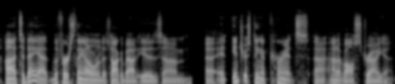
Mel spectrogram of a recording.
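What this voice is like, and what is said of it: Australian accent. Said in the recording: “did you actually say that with an Australian accent?”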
